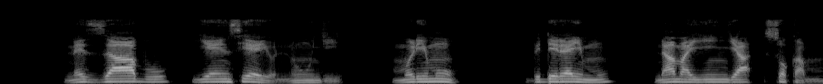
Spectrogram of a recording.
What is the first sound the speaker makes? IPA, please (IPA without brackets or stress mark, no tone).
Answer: n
